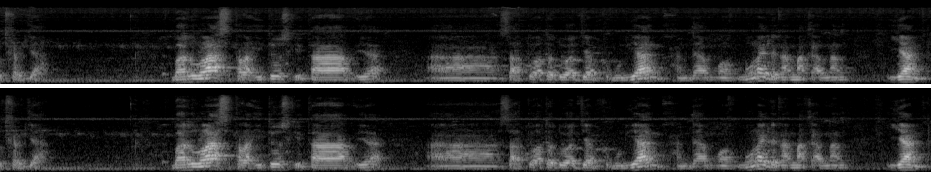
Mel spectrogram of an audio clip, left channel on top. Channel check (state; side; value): normal; both; correlation 0.82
